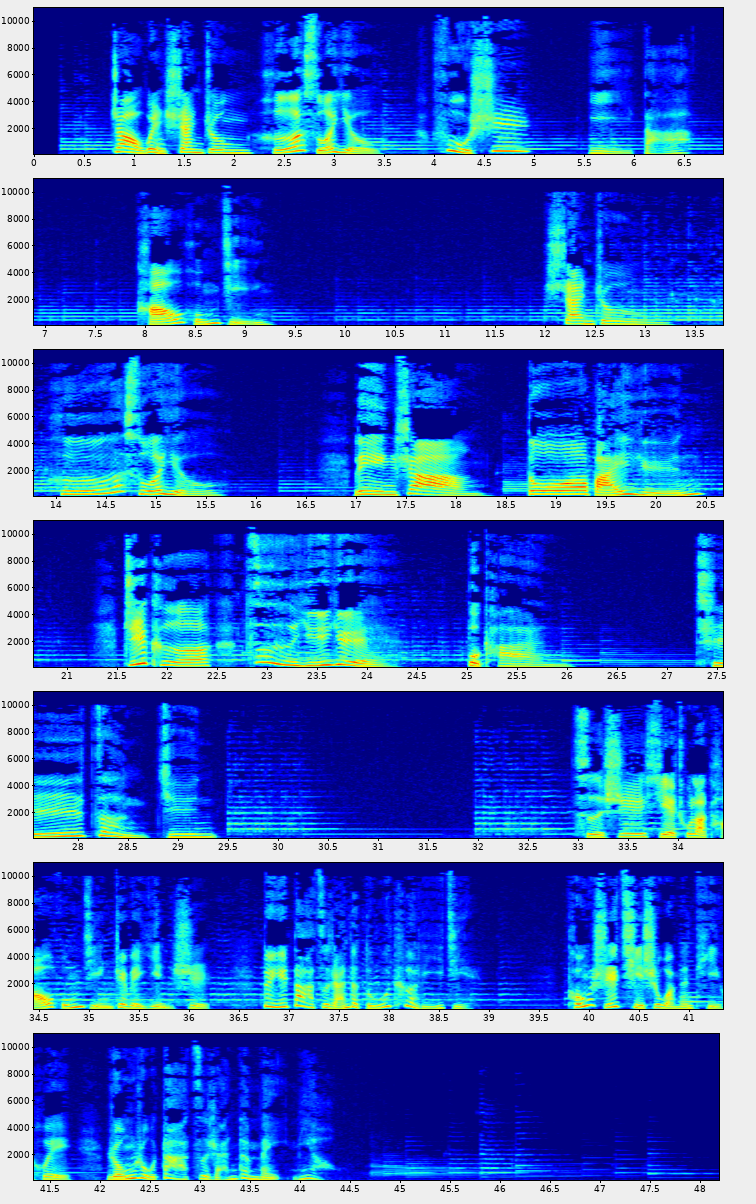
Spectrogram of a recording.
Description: [魏晋诗词诵读]陶宏景-诏问山中何所有赋诗以答 古诗朗诵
